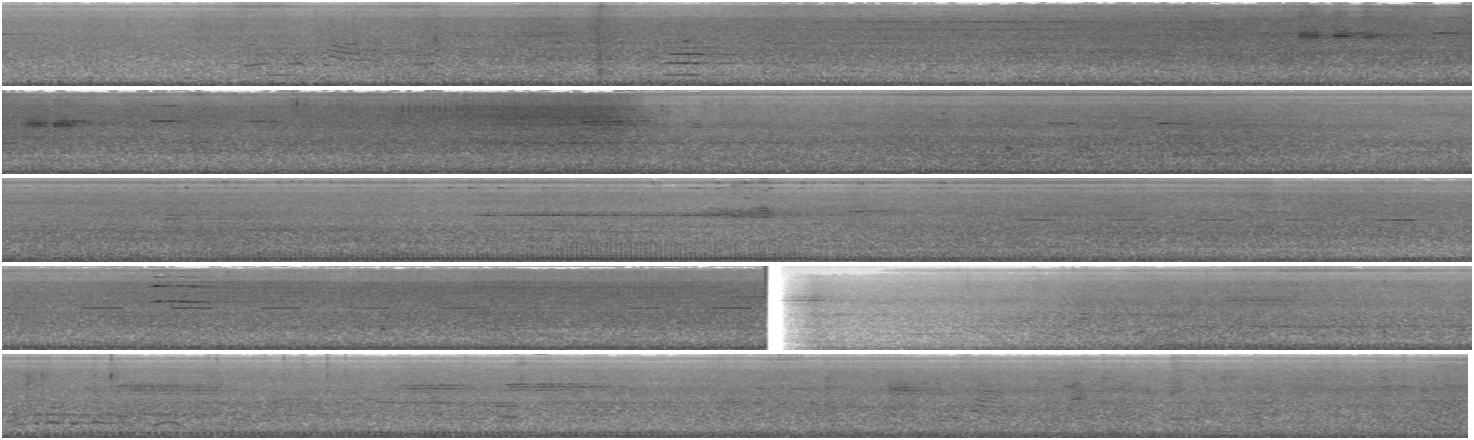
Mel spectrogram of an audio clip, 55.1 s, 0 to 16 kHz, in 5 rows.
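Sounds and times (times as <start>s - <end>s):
motorbikes: 0.0s - 55.0s
street traffic rumble: 0.0s - 55.0s.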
